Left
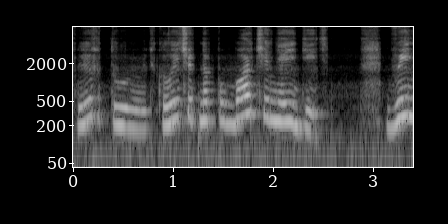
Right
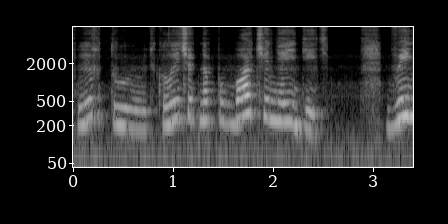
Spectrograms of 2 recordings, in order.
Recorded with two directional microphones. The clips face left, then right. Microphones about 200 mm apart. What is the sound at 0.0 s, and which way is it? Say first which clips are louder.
Speech: left 4 dB; 15° left (ahead or behind).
